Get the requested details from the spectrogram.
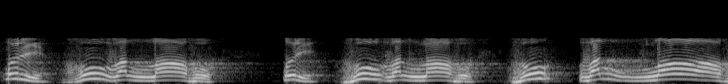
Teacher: ہا کا پیش اس کو دراز بھی نہیں کرنا، ہونٹوں کو گول بھی کرنا ہے، ہا کو واضح ادا کرنا ہے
